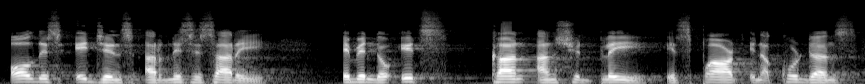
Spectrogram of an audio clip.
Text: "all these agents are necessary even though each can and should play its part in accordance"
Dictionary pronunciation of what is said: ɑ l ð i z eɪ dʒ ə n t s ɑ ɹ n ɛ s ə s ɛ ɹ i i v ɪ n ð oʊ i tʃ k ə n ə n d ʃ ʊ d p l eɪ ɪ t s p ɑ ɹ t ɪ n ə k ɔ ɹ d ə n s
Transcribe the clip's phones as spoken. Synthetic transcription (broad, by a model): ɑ l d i s eɪ dʒ ə n t s ɑ ɹ n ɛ s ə s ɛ ɹ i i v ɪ n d oʊ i s k ə n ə n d ʃ ʊ d p l eɪ ɪ t s p ɑ ɹ t ɪ n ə k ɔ ɹ d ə n s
